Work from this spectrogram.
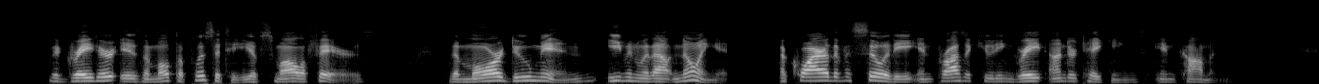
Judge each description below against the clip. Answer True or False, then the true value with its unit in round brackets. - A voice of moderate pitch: True (145 Hz)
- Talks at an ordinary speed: False (110 wpm)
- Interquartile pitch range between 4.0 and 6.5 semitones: True (5.0 semitones)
